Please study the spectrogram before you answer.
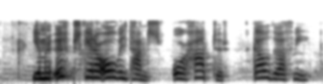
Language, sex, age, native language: Icelandic, male, 12, Icelandic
